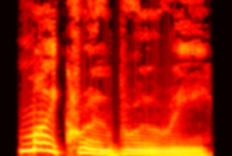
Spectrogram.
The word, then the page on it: microbrewery: British English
